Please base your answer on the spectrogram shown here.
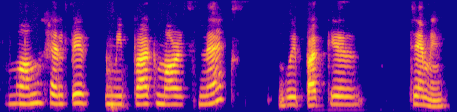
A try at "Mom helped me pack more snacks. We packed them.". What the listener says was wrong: Helped, no, helped, helped. Y este no sería packet, sino que packed, packed, all right? Mom helped me pack more snacks and we packed them in, okay?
